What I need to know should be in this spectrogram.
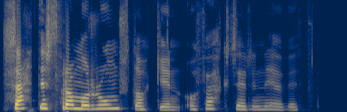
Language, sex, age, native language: Icelandic, female, 13, Icelandic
